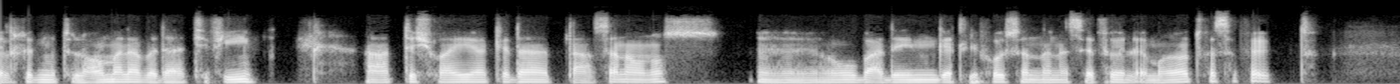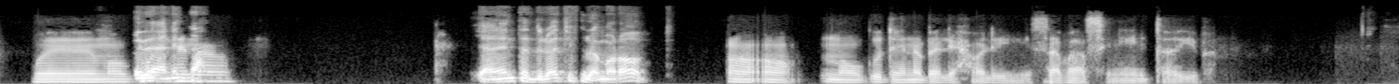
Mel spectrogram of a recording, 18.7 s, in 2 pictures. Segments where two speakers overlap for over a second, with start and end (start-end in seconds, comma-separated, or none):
none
